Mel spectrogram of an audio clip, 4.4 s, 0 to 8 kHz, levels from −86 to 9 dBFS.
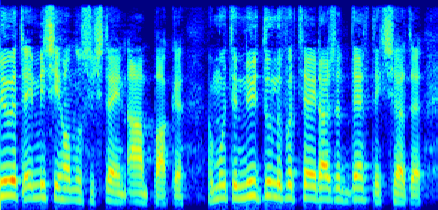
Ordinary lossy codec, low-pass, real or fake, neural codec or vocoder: none; 7.2 kHz; fake; codec, 24 kHz, 0.9 kbps, WavTokenizer, medium speech release version 1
